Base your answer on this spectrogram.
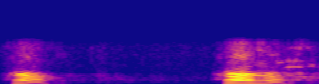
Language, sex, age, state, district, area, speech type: Marathi, female, 18-30, Maharashtra, Ahmednagar, urban, conversation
